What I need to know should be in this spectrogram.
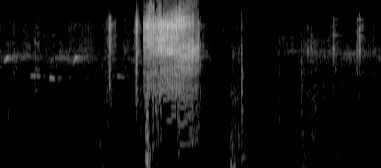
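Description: Metal carabiners clink against a steel cable.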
